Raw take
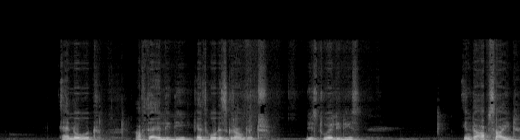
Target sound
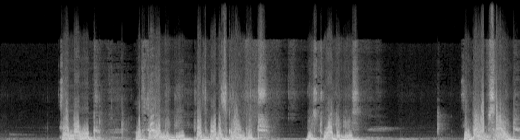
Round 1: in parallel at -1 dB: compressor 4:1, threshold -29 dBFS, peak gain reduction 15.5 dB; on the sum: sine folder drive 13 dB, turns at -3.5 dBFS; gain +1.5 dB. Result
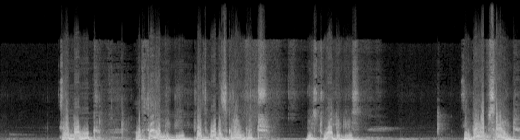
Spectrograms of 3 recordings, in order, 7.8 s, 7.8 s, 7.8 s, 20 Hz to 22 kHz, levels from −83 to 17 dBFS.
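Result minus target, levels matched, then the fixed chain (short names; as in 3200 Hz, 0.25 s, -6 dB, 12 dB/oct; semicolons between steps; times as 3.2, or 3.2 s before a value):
compressor: peak gain reduction +8.5 dB
in parallel at -1 dB: compressor 4:1, threshold -17.5 dBFS, peak gain reduction 6.5 dB; on the sum: sine folder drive 13 dB, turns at -3.5 dBFS; gain +1.5 dB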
